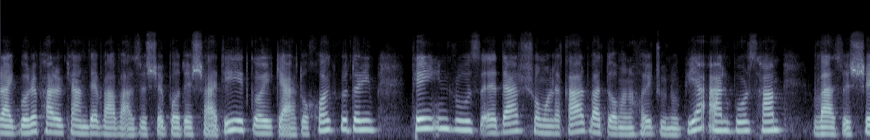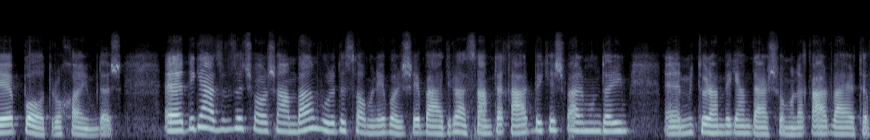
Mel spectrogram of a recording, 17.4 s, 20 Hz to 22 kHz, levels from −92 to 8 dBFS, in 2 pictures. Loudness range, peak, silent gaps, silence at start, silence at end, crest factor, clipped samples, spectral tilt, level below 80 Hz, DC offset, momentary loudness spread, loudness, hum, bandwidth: 2 LU; -4 dBFS; none; 0 s; 0 s; 18 dB; under 0.1%; -7.5 dB/octave; -60 dBFS; under 0.1%; 7 LU; -21 LUFS; none; 8.2 kHz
